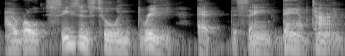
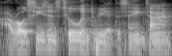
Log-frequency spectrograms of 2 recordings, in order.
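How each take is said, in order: First: It is said in a put-on voice. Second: It is said in his normal voice.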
